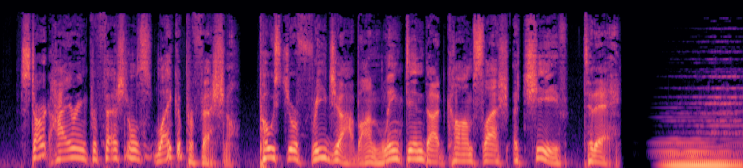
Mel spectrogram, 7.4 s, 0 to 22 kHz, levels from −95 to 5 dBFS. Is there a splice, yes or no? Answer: yes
